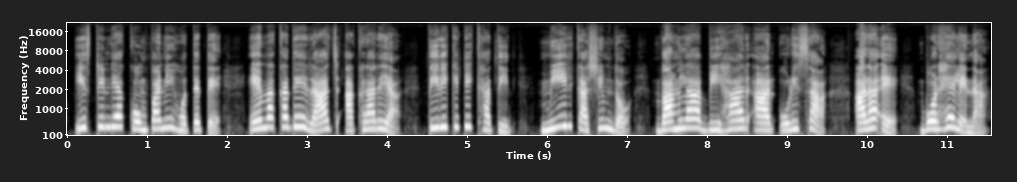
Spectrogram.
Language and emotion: Santali, neutral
